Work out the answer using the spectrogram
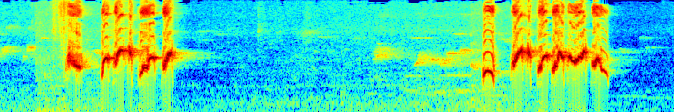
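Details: Morning song of a red-whiskered bulbul, used as a lure to train other birds. Two quick bursts of jumbled warbling whistles rising and dipping, with a soft twittering note between them and otherwise quiet surroundings.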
